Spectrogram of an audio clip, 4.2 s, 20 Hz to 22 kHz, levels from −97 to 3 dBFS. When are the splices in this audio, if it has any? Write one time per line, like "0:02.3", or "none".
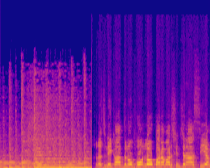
0:01.8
